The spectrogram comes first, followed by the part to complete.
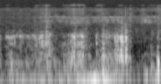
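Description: Near silence with faint rustling and light scuffs, ending in one soft click.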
